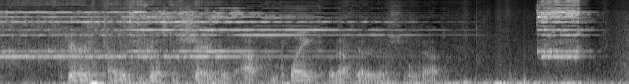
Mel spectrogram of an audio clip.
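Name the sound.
mobile phone ringing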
